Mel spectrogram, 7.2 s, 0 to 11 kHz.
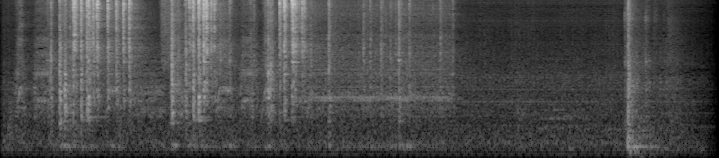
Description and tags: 20141119 money-back H2nextXY
Sound Description: Vending machine money-back
Recording Device: Zoom H2next with xy-capsule
Location: Universität zu Köln, Humanwissenschaftliche Fakultät, Building 213, 1st Floor
Lat: 50.933611
Lon: 6.920556
Recorded and edited by: Alexej Hutter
